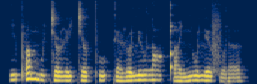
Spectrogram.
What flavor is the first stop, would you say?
ejective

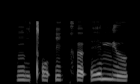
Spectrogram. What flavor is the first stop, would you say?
ejective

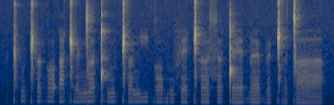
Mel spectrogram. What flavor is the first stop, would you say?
click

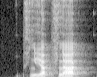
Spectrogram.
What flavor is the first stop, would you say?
aspirated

